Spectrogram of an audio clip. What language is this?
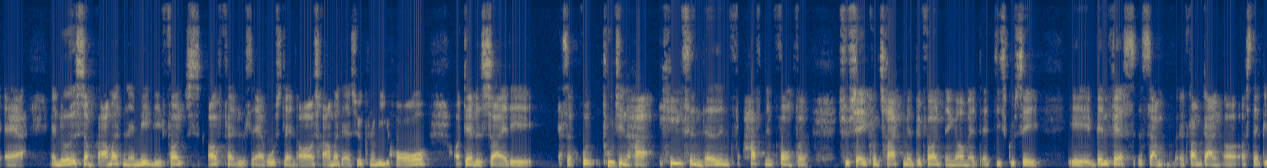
Danish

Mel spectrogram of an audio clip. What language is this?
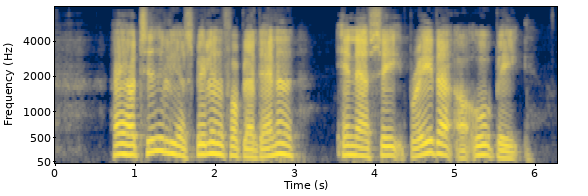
Danish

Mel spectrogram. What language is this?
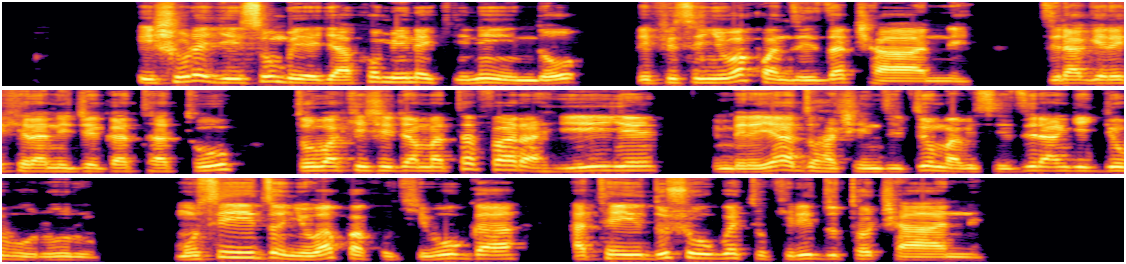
Rundi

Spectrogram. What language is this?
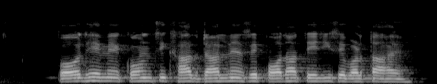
Hindi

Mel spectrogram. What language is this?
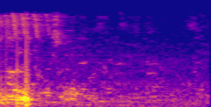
Hakha Chin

